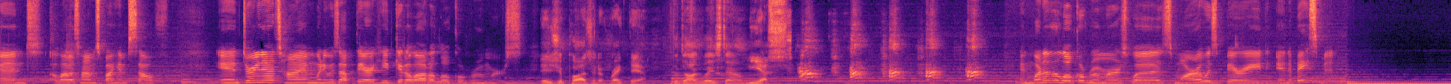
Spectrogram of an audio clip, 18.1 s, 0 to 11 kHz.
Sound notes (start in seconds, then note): 9.9 dog barks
